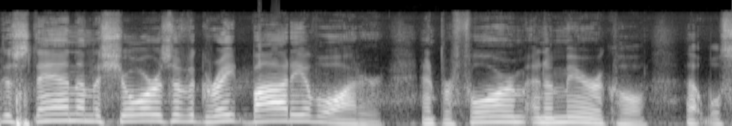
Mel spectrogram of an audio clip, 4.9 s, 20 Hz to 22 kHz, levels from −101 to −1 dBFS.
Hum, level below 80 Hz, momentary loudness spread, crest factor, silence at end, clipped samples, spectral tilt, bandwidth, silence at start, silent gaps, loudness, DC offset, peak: none; -50 dBFS; 12 LU; 16 dB; 0 s; under 0.1%; -5.5 dB/octave; 15 kHz; 0 s; none; -15 LUFS; under 0.1%; 0 dBFS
